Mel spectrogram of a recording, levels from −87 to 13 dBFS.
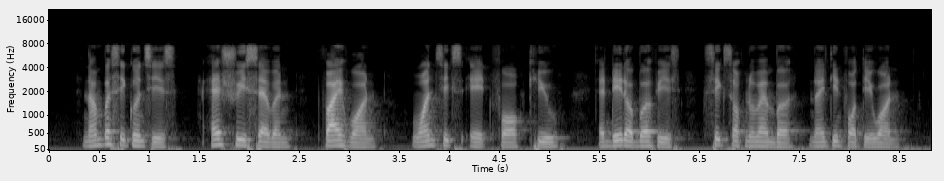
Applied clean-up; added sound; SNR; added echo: none; none; none; none.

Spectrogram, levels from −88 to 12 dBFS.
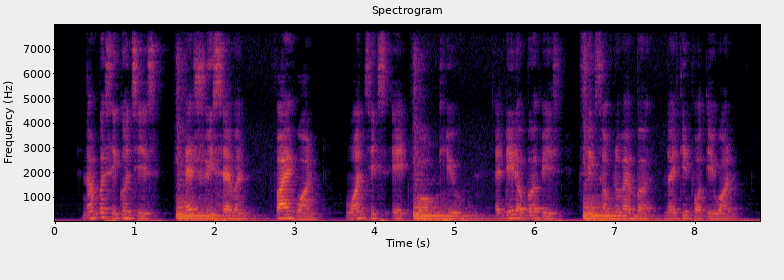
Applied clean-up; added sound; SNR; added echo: none; Thump, thud; -1 dB; reverberation time 0.3 s.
